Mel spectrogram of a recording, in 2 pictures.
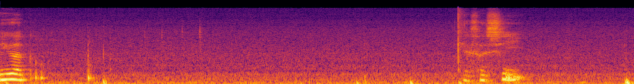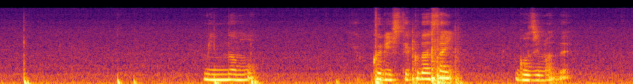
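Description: A young woman speaks softly in short bursts, close to the microphone.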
